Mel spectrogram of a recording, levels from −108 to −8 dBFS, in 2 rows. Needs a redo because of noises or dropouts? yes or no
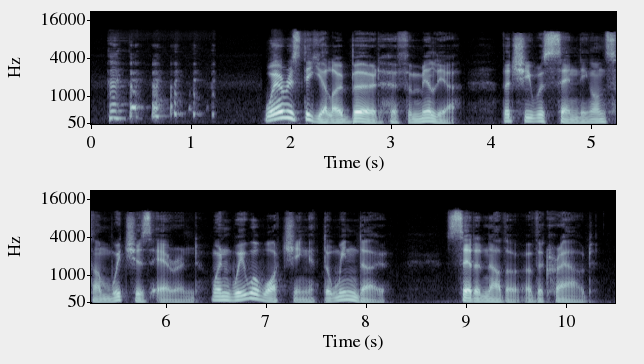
yes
